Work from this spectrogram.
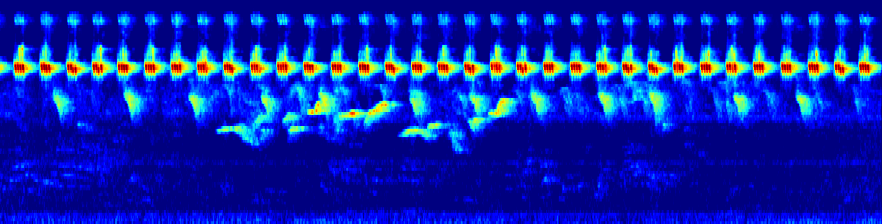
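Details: Cricket chirping as a master training sound for songbirds, loud and clear: high, steady pulsed chirps repeated nearly four times a second, with other birds' twittering and sliding whistles in the background.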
